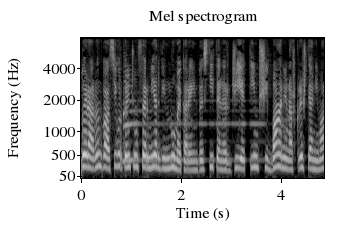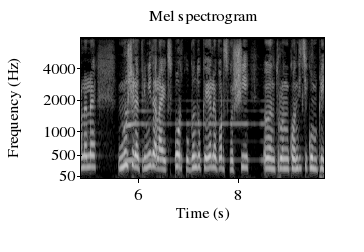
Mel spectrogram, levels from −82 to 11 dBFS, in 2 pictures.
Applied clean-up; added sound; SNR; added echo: neural mask model RNNoise.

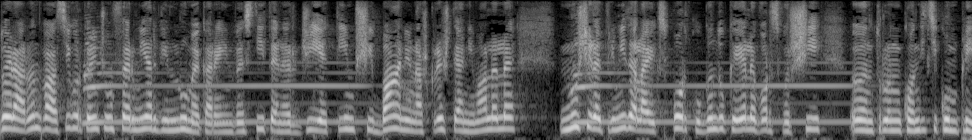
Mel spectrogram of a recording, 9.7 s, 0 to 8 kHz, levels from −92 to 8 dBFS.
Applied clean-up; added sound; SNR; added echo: none; Wind instrument, woodwind instrument; 15 dB; none.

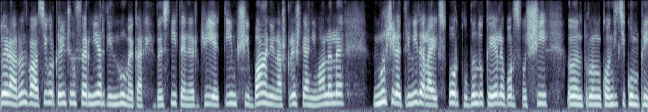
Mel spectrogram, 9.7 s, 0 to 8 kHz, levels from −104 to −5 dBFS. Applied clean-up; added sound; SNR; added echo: neural diffusion model UNIVERSE++.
